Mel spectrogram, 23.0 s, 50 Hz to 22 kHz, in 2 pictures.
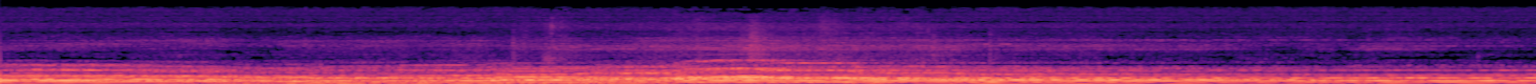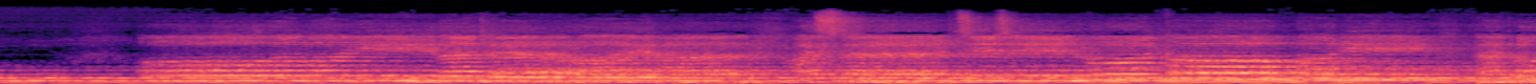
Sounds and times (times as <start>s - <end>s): Music: 0.0s - 23.0s.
